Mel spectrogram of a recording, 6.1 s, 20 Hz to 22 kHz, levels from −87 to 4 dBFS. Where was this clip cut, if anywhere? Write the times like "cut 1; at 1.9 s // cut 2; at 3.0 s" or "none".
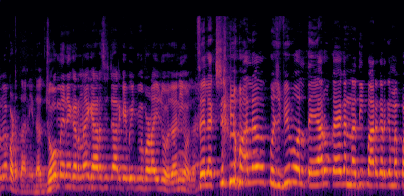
cut 1; at 2.9 s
